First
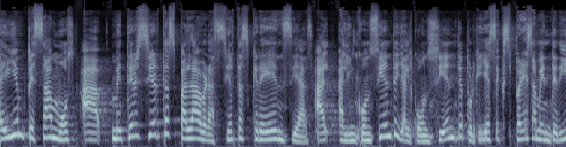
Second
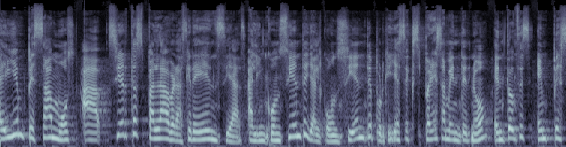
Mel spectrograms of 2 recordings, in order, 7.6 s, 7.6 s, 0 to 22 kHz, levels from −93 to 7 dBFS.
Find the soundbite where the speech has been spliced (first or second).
second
